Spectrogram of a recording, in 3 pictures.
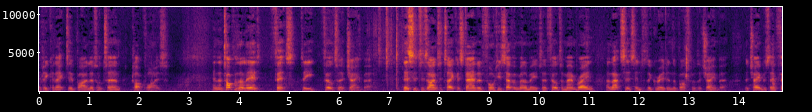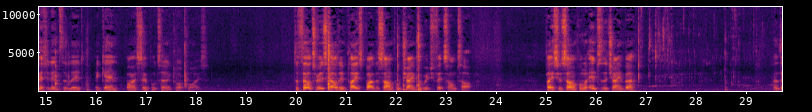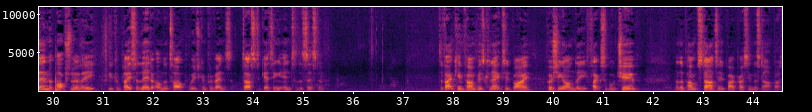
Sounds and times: Speech: 0:00.0 - 0:02.6, 0:03.4 - 0:18.3, 0:20.0 - 0:23.6, 0:25.0 - 0:26.8, 0:29.5 - 0:37.0, 0:37.7 - 0:41.8, 0:42.4 - 0:44.5
Inside, small room: 0:00.0 - 0:44.5.

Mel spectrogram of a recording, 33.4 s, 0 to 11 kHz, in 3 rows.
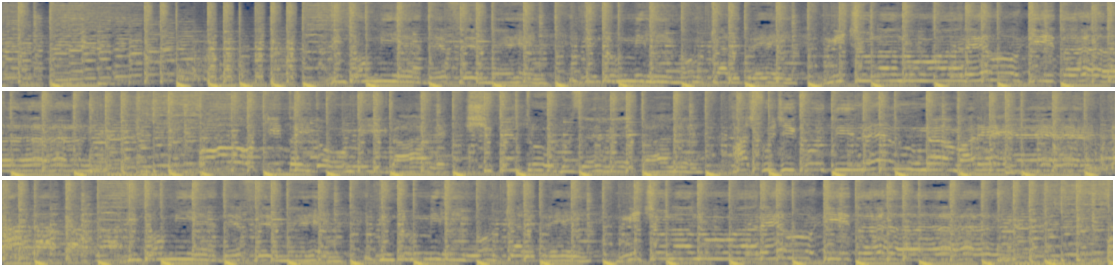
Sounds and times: Middle Eastern music: 0:00.0 - 0:33.3.

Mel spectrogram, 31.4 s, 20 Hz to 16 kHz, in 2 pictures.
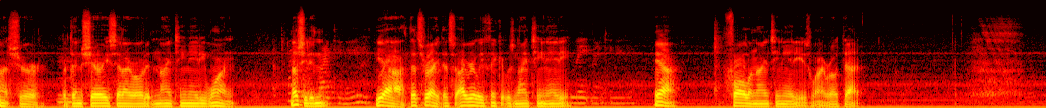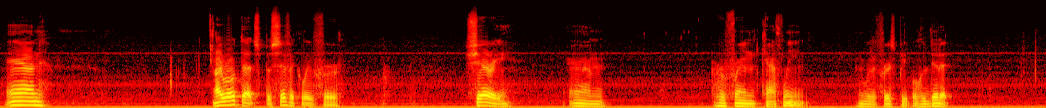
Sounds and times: Speech: 0:00.0 - 0:03.6, 0:04.2 - 0:10.2, 0:10.9 - 0:13.0, 0:15.8 - 0:16.5, 0:18.8 - 0:20.8, 0:22.7 - 0:23.4, 0:24.2 - 0:24.8, 0:26.4 - 0:27.8, 0:28.5 - 0:30.0.

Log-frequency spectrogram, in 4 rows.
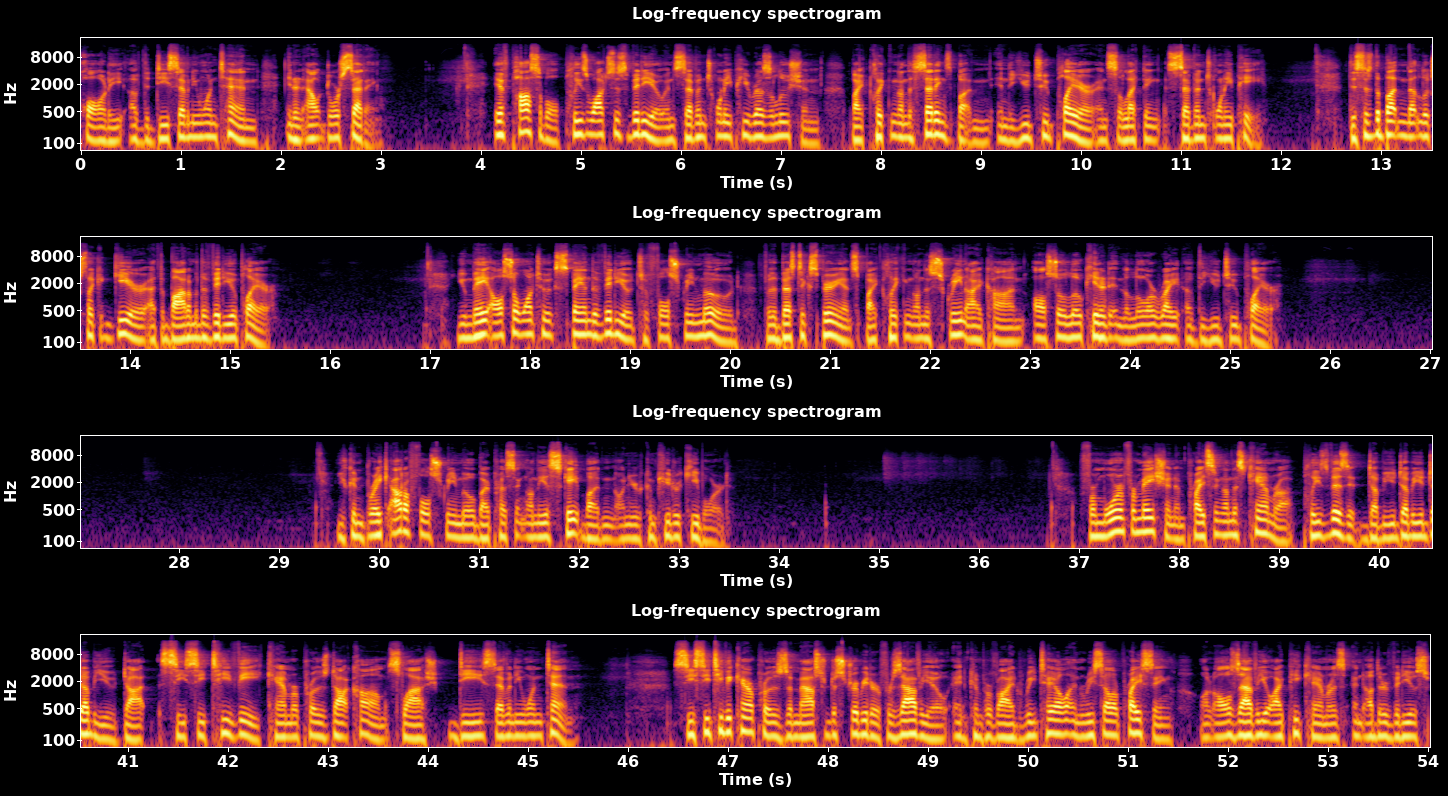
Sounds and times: Speech: 0:00.0 - 0:03.1, 0:04.1 - 0:11.9, 0:12.7 - 0:15.6, 0:17.2 - 0:25.6, 0:29.4 - 0:33.6, 0:37.0 - 0:45.6, 0:46.5 - 0:54.0.

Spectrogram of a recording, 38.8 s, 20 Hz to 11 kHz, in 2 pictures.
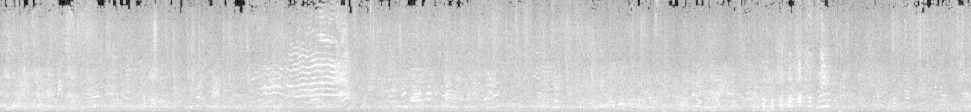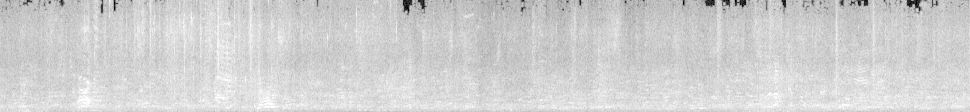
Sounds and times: Speech: 0:00.0 - 0:38.8.

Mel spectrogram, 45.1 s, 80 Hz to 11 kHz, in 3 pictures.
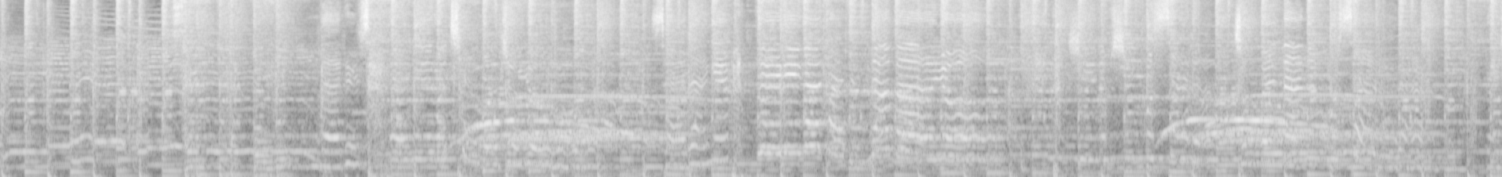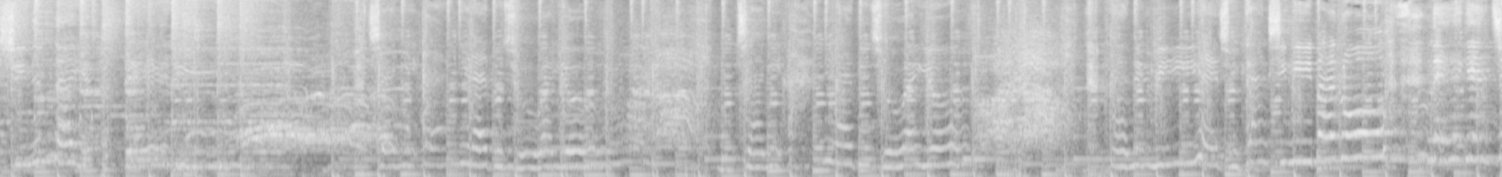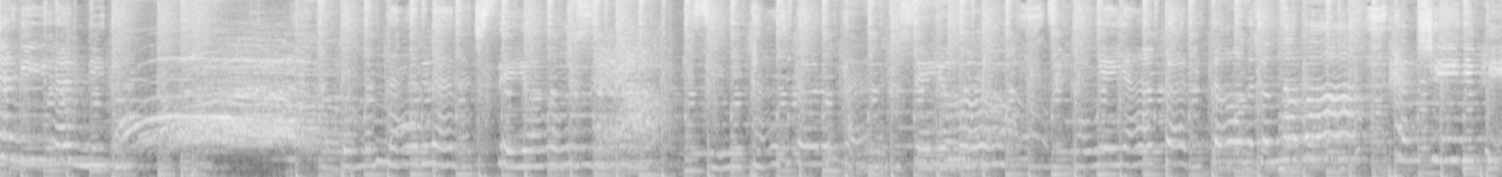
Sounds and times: Singing: 0:03.1 - 0:22.8, 0:23.4 - 0:45.0.

